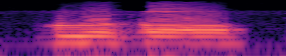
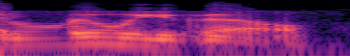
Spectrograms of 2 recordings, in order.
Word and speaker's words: Louisville: of a universal, like people that aren't from Louisville say Louisville, right? Mm-hmm. But, for people that live here, it's Louisville. Or Louisville. Louisville. Like some people drop more than one syllable. So some people drop it such as Louisville, and other people go Louisville. Yeah, like almost rolling the tongue, I guess.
